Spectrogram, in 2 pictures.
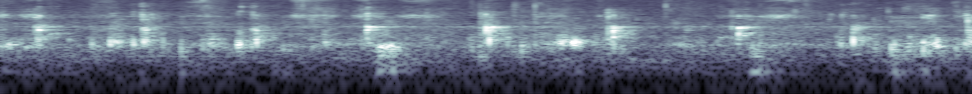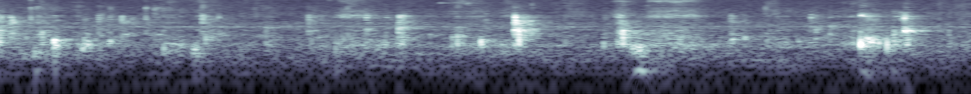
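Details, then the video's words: Pug named Odin working at a bone full of marrow inside a small room: rapid, crisp clicking and smacking bites with bright, sharp edges, repeated several times a second without pause. "Dog Eats Bone Marrow [Pug/Mukbang]"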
